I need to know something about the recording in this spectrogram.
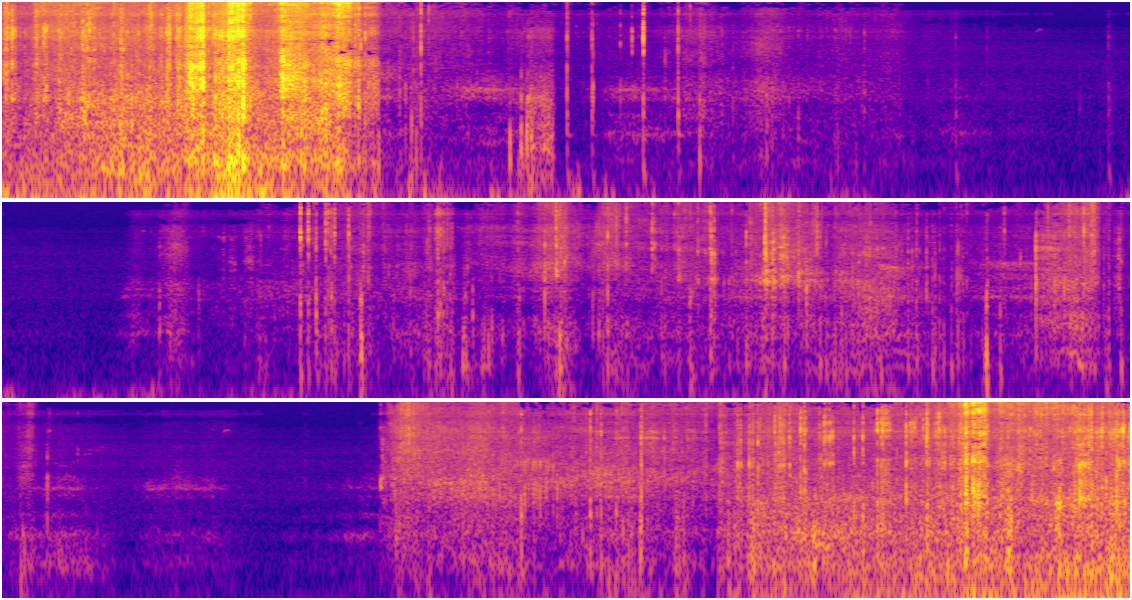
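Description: Skis swish and hiss through deep powder snow.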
